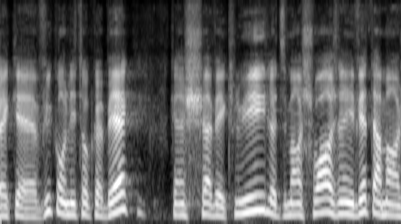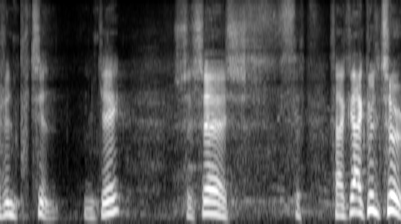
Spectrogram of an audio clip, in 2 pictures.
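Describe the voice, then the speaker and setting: A man with a Quebec accent speaks at a moderate pace with a fairly high pitch, a bright, sharp tone and ordinary pitch variation. His loudness swings widely on a very clean recording with a silent background. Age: 60s. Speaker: visiting preacher. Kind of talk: sermon. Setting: church. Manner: conversational.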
